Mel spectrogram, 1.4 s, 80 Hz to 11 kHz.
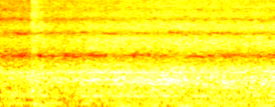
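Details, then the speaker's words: Armstrong Air condenser restarted after replacing a dead 50+5 µF capacitor (read zero) on a hot day, running normally: steady even hum with smooth fan whoosh, no buzzing, clicking or labouring; refrigerant charge still to be checked. "so it's fired back up now I'm gonna let it run for a little while we'll check the refrigerant charge just to make sure that's okay"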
